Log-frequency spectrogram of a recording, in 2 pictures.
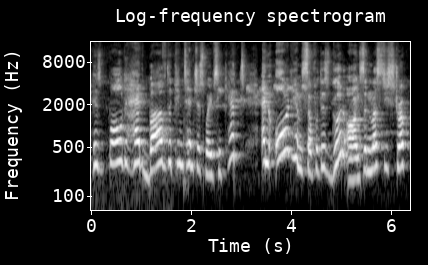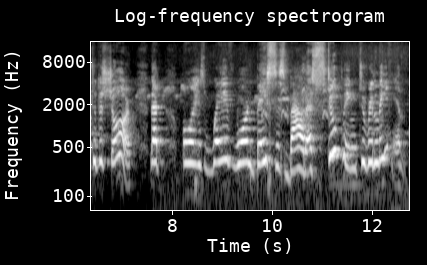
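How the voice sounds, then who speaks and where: A woman's voice: high voice, expressive, slow pace. A woman playing an earnest, reassuring courtier in a Shakespeare audio drama, recorded in an echoey room. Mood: earnest consoling. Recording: echoey room, faint noise.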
